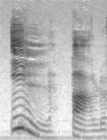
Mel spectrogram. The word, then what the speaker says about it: ils parlent: If you're talking about more than one person, it still sounds the same. Though it's spelt differently. So, for they speak French, it's ils parlent français.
